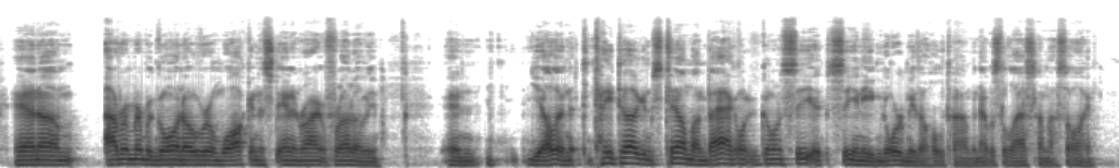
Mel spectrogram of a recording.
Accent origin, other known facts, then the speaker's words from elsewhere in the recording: Louisiana, United States; I was born in Louisiana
